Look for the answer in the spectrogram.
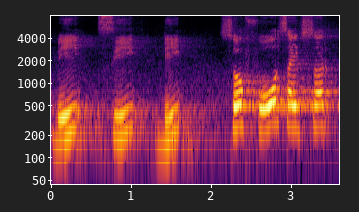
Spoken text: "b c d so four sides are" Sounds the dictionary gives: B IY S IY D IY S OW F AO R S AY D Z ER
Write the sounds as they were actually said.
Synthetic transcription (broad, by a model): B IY S IY D IY S OW F AO R S AY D S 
